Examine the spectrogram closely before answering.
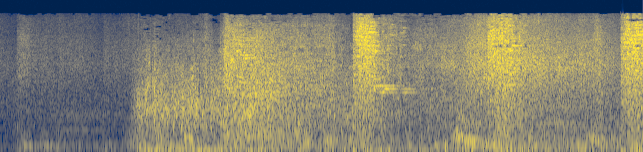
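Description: Game spells and weapon hits crash and whoosh in a video game battle.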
